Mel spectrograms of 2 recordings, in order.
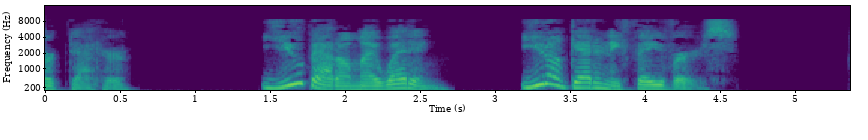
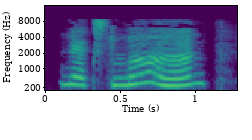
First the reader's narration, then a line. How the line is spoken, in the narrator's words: she whined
